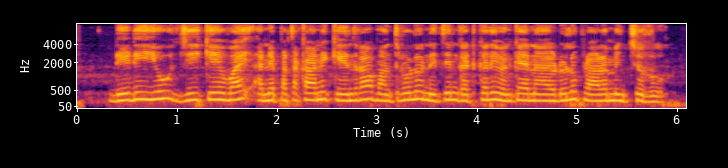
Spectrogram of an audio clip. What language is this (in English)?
Telugu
